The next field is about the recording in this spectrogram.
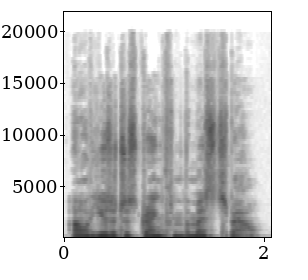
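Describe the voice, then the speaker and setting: A man voicing a frightened young boy who pleads in a high, stammering voice in an audiobook fan reading. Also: big pitch swings, normal speed, darkish tone. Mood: determined. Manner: high, urgent, stammering pleas.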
